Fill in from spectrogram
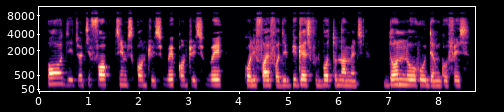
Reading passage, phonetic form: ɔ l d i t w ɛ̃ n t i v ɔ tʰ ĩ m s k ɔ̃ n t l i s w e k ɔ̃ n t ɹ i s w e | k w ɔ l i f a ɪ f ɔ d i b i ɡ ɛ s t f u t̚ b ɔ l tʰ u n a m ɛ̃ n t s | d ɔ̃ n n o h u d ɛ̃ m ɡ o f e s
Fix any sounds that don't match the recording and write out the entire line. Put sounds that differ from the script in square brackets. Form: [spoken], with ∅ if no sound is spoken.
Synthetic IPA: ɔ l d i t w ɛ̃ n t i [f] ɔ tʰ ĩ m s k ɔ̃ n t [ɹ] i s w e k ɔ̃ n t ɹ i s w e | k w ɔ l i f a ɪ f ɔ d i b i ɡ ɛ s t f u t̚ b ɔ l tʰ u n a m ɛ̃ n t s | d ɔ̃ n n o h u d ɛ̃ m ɡ o f e s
